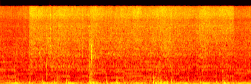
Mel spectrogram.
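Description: Mushrooms and corn frying in a pan give a steady close sizzle with scattered stirring scrapes, a low background hum underneath and no talking.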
